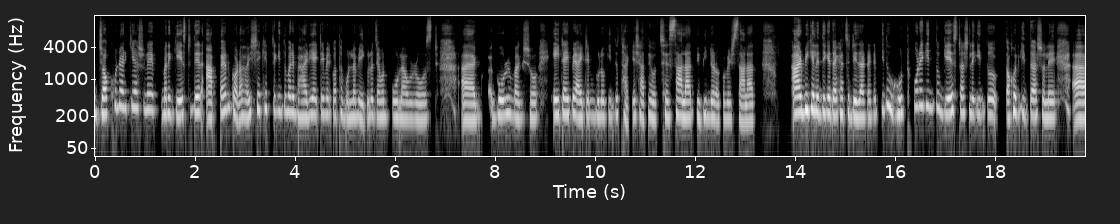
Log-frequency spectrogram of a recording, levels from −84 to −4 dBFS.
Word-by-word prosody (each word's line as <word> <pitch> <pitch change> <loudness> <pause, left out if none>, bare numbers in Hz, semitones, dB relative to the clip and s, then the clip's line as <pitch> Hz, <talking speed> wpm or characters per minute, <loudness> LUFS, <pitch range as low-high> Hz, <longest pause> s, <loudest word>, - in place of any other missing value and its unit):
যখন 220 +8 +3
আরকি 290 +1 -2
আসলে 270 -2 -3 0.3
মানে 225 +1 +2
গেস্টদের 215 +4 +2 0.2
আপ্যায়ন 230 +9 0
করা 190 -2 +1
হয়, 195 +3 0
সেক্ষেত্রে 275 -1 -3
কিন্তু 245 0 -5
মানে 235 -1 +3
ভারী 190 +2 -1
আইটেমের 215 +1 -4
কথা 205 +2 -5
বললাম 190 +1 -1
এগুলো, 185 +5 -3
যেমন: 195 0 -1
পোলাও, 190 -2 -1 0.2
রোস্ট, 175 +1 -4 0.7
আগ 170 - +3 0.4
গরুর 205 +2 +4
মাংস, 185 +1 -3 0.6
এই 210 - +5
টাইপের 215 0 +3
আইটেমগুলো 195 +1 -1
কিন্তু 200 +2 -6
থাকে। 185 0 -5
সাথে 180 +1 -3
হচ্ছে 180 +3 -4 0.2
সালাদ, 190 -3 +3
বিভিন্ন 190 +1 -3
রকমের 180 +1 -5
সালাদ। 165 0 0 0.9
আর 235 - +9
বিকেলের 255 -3 +7
দিকে 230 0 +6
দেখা 215 +2 0
যাচ্ছে 225 +1 -4
ডেজার্ট 190 -1 +4
আইটেম। 205 +2 -5
কিন্তু 260 +6 +1
হুট 220 +1 +1 0.2
করে 310 +1 +1
কিন্তু 295 0 -3 0.2
গেস্ট 235 +3 +5
আসলে 230 -1 -2
কিন্তু 215 0 -4 0.3
তখন 240 +6 +3
কিন্তু 220 -1 -4
আসলে 190 -2 0 0.5
আ - - +6
205 Hz, 155 wpm, -23 LUFS, 190-235 Hz, 0.9 s, আর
